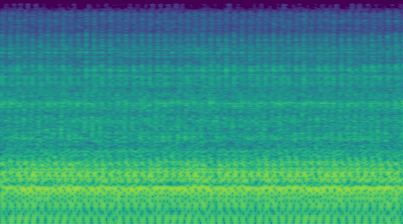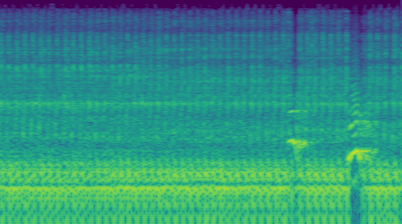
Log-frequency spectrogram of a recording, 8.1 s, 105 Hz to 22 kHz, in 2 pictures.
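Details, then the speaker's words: Suzuki LT-Z400 ATV with manual cam chain tensioner, aftermarket pipe, apparently missing top engine mount, idling: quick regular ticking keeping pace with the single-cylinder idle, loudest on right side near cam chain; top-end ticking, mechanic suspects cam chain slack, unconfirmed. "Definitely on this right hand side, definitely around the cam chain, but I just want to look and see how much slack we already have in the chain maybe."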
